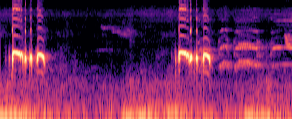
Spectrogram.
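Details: Local zebra dove, a steady singer with a clear voice, used as a lure to make other doves sing: two short cooing phrases of about four quick, rounded notes, the second phrase coming about two and a half seconds after the first, with a low background hum.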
